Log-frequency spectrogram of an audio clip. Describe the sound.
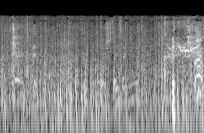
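A horse whinnies near the end in a video game, preceded by rapid clip-clopping hoofbeats and busy background game sounds.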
